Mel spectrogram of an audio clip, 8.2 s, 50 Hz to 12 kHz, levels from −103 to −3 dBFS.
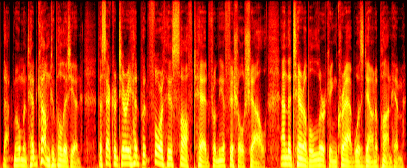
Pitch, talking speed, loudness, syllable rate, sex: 105 Hz, 200 wpm, -19 LUFS, 5.3 syllables/s, male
